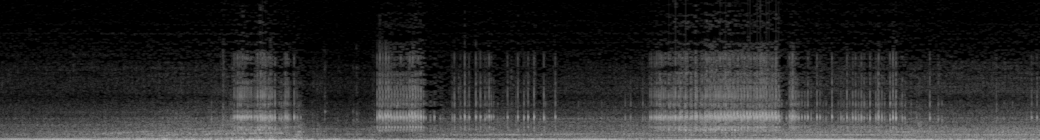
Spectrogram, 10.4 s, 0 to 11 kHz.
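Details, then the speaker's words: 1961 Land Rover Series 2 109-inch four-door station wagon, driving: bursts of loose metallic rattling over a low engine drone. The tailgate rattles around and needs better rubber bumpers. "It's the tailgate rattling around. It just needs better bumpers, rubber bumpers."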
